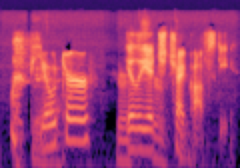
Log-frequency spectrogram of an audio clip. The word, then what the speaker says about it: Pyotr Ilyich Tchaikovsky: Pyotr Ilyich Tchaikovsky.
